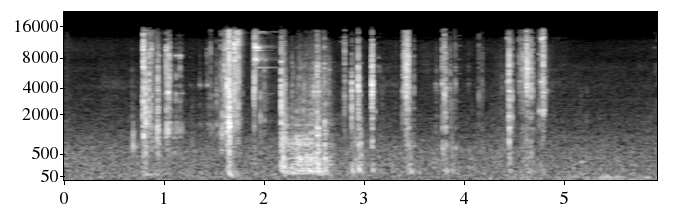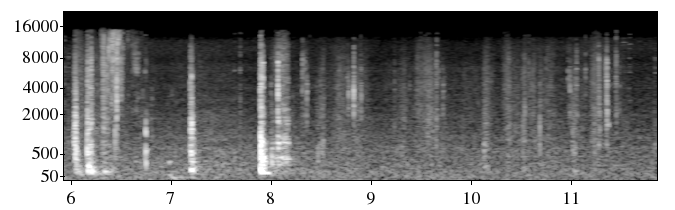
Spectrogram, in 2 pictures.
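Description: Metal gun parts click and clack together.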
